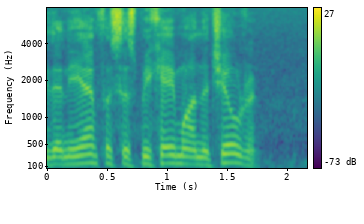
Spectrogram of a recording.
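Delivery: ordinary delivery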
